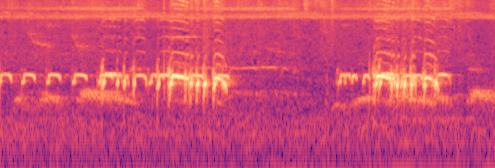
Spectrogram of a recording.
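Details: Local zebra dove calling energetically so other birds reply: a run of evenly spaced short coos speeds into a loud rolling burst, then the pattern starts again, against a faint steady high tone.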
